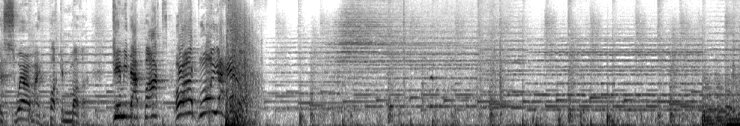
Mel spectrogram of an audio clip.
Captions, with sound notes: - I swear on my fuckin' mother, give me that box or I'll blow your head off! (gun fires) (tense music)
